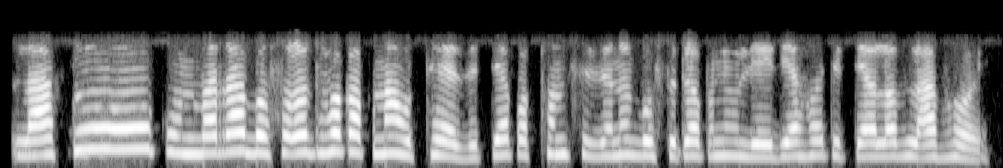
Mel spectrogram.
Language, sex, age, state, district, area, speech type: Assamese, female, 30-45, Assam, Majuli, urban, conversation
